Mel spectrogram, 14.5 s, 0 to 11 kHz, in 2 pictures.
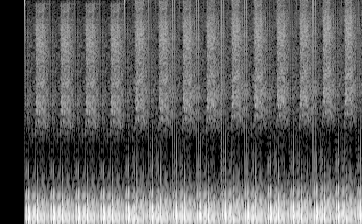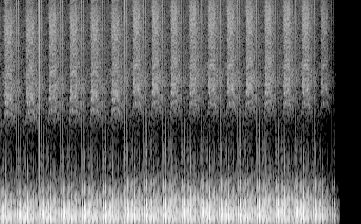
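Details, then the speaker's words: Fetal Doppler in occult umbilical cord prolapse: rapid whooshing fetal heartbeat about 150–160 a minute, with a deceleration from cord compression that recovers once the uterus relaxes between contractions and blood flow to the fetus is restored. "when the uterus relaxes between contractions umbilical cord compression is relieved and blood flow to the fetus is restored with the return of normal blood flow to the fetus the deceleration resolves and heart rate returns to normal"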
